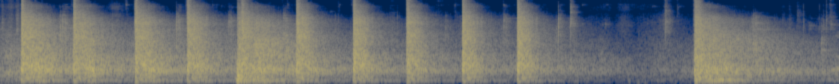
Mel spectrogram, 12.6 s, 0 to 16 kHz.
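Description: A suppressed Ruger Mark II Target .22 pistol firing a string of about ten shots at roughly one a second. After a pause of over two seconds comes one more shot. Each shot is a sharp crack followed by an echo trailing off.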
